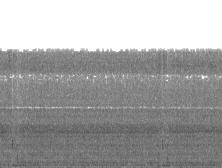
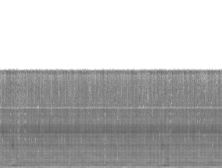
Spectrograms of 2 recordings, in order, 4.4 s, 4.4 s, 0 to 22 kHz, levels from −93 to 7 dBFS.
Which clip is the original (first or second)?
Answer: first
